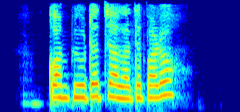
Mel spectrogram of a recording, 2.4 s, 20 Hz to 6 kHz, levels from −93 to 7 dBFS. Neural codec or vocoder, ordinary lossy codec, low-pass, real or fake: none; AAC, 24 kbps; 5.4 kHz; real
